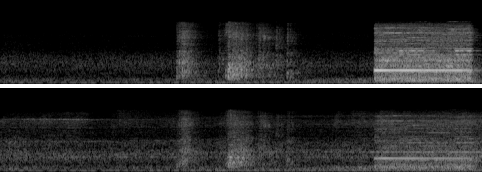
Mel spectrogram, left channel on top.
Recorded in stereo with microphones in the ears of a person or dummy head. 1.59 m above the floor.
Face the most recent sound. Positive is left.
turn(degrees=45)  # may be behind; listen again after turning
